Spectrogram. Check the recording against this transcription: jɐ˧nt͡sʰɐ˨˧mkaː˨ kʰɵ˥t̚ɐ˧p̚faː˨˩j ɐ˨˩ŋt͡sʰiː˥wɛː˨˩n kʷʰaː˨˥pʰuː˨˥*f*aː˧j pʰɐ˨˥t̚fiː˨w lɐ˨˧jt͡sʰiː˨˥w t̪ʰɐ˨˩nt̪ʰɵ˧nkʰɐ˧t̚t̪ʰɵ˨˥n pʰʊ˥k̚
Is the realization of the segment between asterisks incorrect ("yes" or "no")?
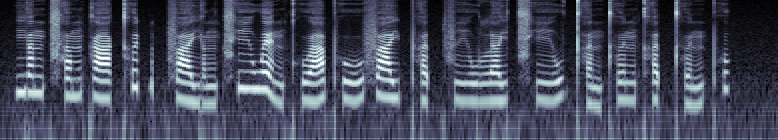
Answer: no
